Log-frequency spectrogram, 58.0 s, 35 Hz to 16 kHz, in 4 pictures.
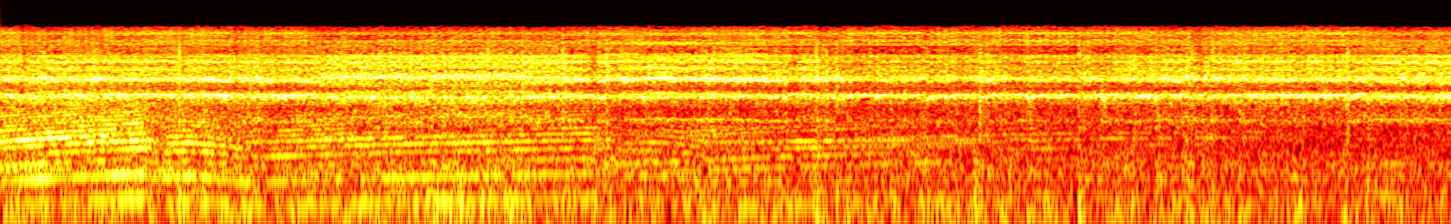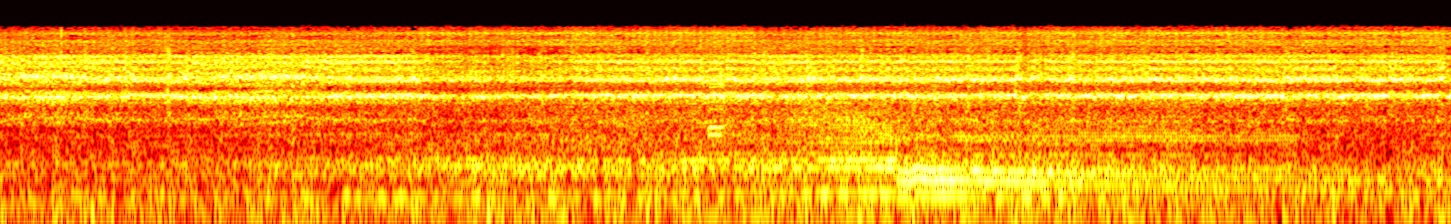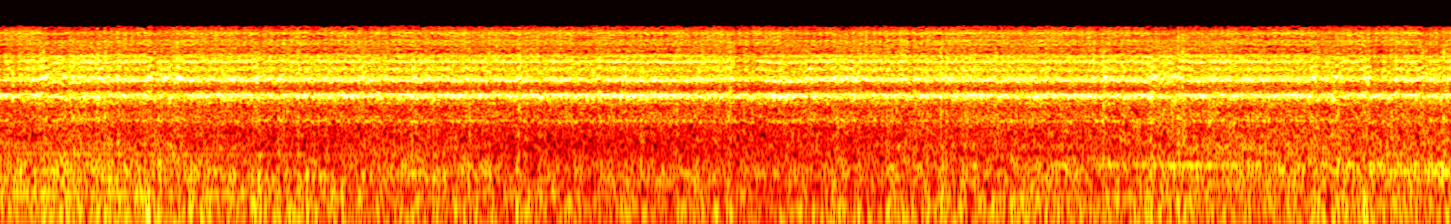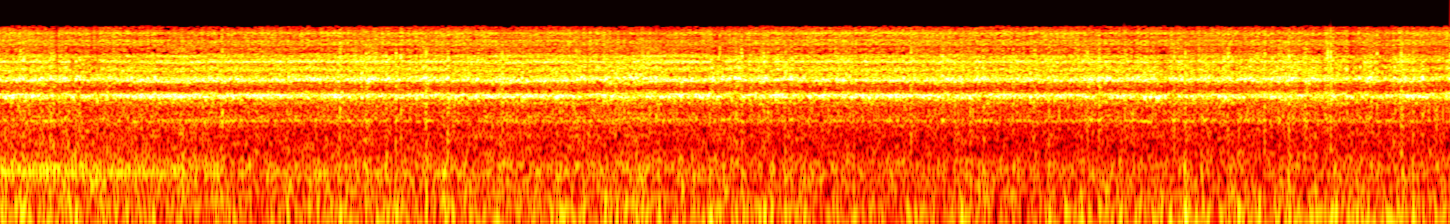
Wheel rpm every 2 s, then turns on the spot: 160, 150, 150, 160, 150, 150, 150, 150, 150, 160, 160, 160, 160, 160, 150, 150, 160, 150, 150, 150, 160, 150, 150, 150, 150, 150, 150, 160, 150.
none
